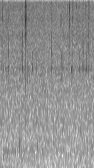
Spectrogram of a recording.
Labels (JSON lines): {"label": "ambient", "recorder": "HydroMoth"}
